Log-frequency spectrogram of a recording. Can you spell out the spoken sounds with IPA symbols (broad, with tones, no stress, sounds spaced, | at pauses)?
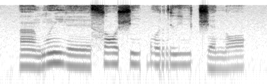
ã˨ ɡʷ ĩ˦ j eː˨ s ɔ˦ ʃ i˦ ɓ ʊ˦ r ɣ i˦ t͡ʃ ɛ˨ n ɔ˦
